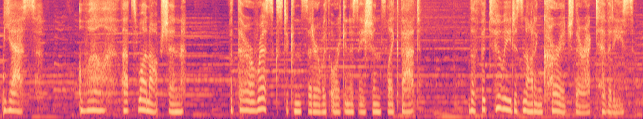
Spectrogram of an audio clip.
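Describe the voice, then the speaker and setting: An actress voicing a poised, principled young dancer and officer in a game dub, composed, polite and businesslike. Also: female voice, medium pitch, steady tone, normal speed, faint music behind, lightly acted. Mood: measured, resolute. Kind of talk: English game dub dialogue.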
